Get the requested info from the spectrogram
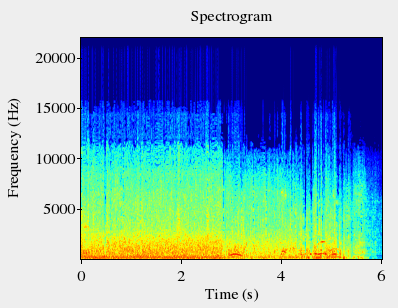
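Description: Really loud static over a video-call participant's microphone: a dense, even hiss with a voice faintly buried in it, dropping away near the end.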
